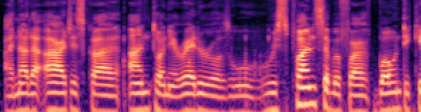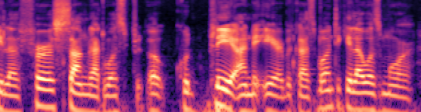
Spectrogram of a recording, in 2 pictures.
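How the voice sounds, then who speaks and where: Deep-voiced Jamaican man telling stories. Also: a little fast, hardly any pauses. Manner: animated storytelling with frequent laughs and restarts. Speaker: guest reggae artist. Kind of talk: storytelling interview.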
